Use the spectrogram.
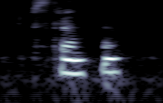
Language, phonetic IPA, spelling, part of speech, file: Polish, [ˈfstrɛ̃ntnɨ], wstrętny, adjective, LL-Q809 (pol)-wstrętny.wav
